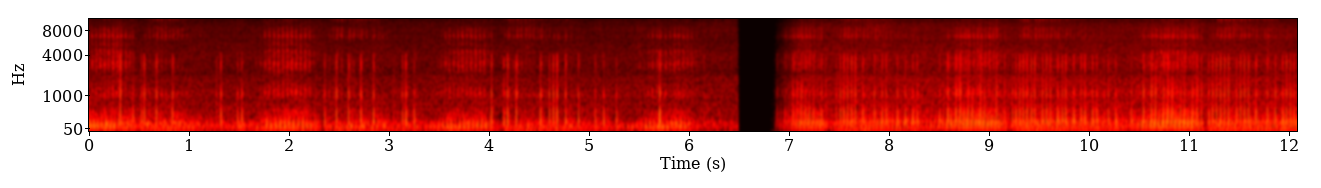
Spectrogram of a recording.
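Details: Steady purring from a domestic cat, a low buzzing rumble repeated in quick pulses, mixed with rain sounds and interrupted by a brief silent gap around six and a half seconds.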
